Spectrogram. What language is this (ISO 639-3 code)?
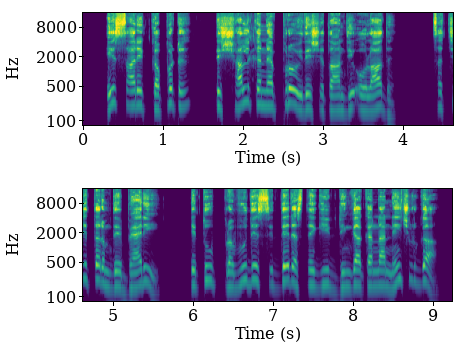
doi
